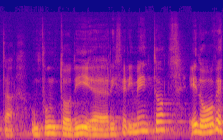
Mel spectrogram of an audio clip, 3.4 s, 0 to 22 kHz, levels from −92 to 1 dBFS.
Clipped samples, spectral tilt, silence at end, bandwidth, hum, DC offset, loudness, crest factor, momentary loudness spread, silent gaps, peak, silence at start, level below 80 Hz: under 0.1%; -7.5 dB/octave; 0 s; 15 kHz; none; under 0.1%; -21 LUFS; 14 dB; 11 LU; none; -6 dBFS; 0 s; -50 dBFS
